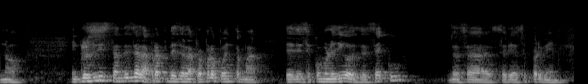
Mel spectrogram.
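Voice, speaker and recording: A man speaks at a very fast pace with a medium pitch and lively intonation. His voice is somewhat breathy. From Monterrey, northern Mexico. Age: 20s. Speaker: podcast host, industrial engineer. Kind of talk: casual chat.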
